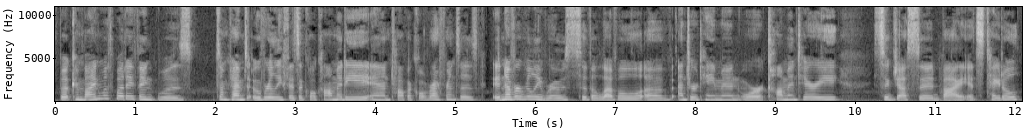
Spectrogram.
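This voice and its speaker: A woman's voice: fairly high pitch, steady tone, moderate pace, vocal fry, warm tone. A young woman giving a casual, wry voice-over review of films for her art vlog. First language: English. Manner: wry, opinionated.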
